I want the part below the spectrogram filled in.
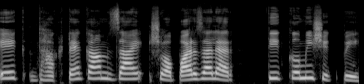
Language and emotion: Goan Konkani, neutral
